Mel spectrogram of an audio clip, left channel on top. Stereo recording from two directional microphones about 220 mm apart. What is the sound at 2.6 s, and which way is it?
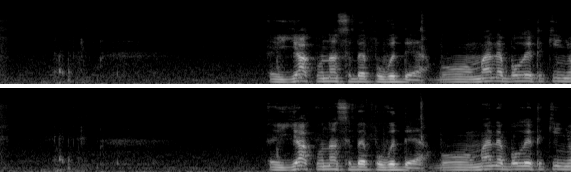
Speech, 10° right (ahead or behind).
